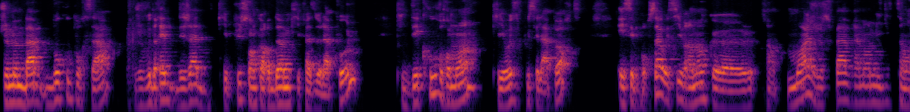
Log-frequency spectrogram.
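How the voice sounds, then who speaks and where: The man's voice sits at a medium pitch with a dark, mellow tone and ordinary pitch variation. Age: 40s. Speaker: pole dancer and gymnastics coach. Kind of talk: interview.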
